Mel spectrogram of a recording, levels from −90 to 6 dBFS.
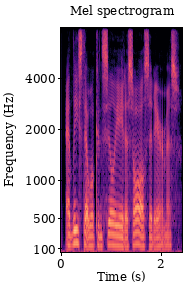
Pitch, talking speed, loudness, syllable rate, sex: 135 Hz, 220 wpm, -15 LUFS, 6.3 syllables/s, male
